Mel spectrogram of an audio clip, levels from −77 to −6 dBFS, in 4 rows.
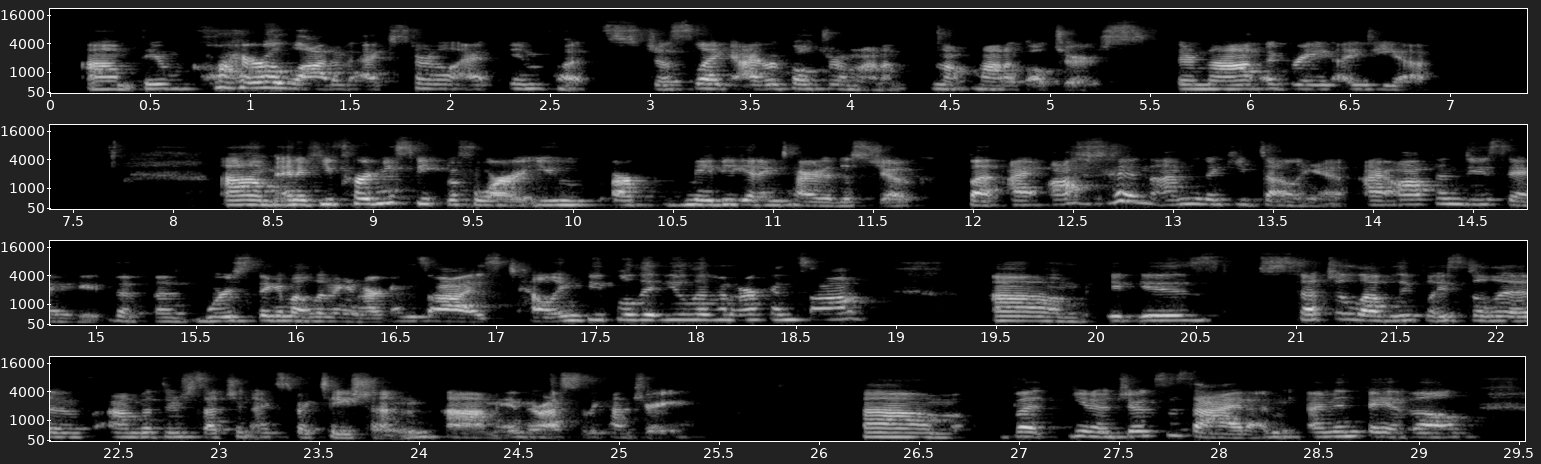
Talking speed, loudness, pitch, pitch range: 195 wpm, -27 LUFS, 215 Hz, 200-235 Hz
